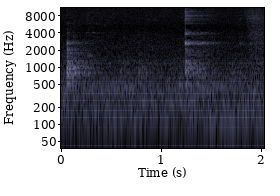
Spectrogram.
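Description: Cutlery clinking against a dinner plate twice, once at the start and again about a second later, the second clink ringing briefly.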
